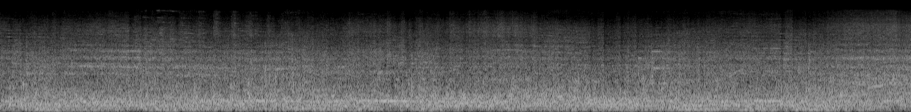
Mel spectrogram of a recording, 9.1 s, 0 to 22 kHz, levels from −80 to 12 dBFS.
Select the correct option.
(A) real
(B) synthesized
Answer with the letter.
A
